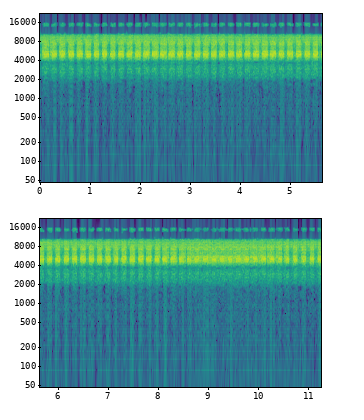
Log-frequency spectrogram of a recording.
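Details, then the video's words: Summer cicada chorus from Provence in the south of France, a harsh high-pitched continuous rattle pulsing rapidly and evenly, roughly three beats per second, the throbbing smoothing slightly near the end. "Canto Cigarra 🦗 [ Escuchar les cigarras en verano"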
